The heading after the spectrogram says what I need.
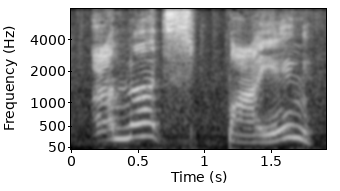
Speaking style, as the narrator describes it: George exclaimed

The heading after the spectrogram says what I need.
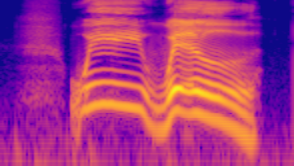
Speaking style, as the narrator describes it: cried all the mice in a shrill chorus

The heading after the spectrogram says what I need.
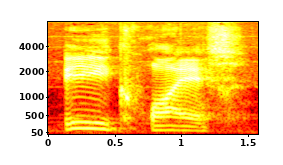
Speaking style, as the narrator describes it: boomed the big truck

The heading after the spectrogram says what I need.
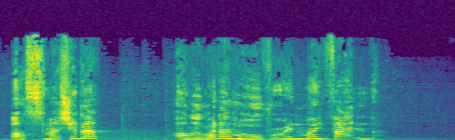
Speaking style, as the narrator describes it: the hot-tempered Tim, as he threatened her, squealing

